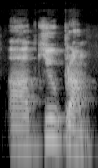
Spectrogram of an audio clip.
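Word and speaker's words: Cuprum: होता है, तांबा का लैटिन नाम होता है क्यूप्रम, और इंग्लिश में देख लीजिए कि लैटिन नाम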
